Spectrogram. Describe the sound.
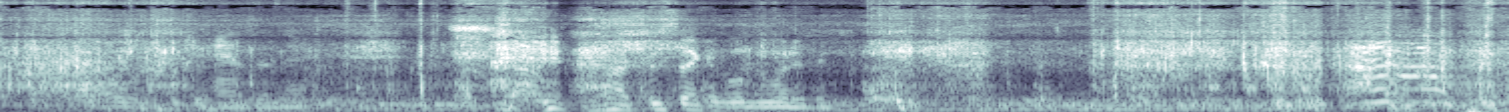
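Water splashes and sloshes loudly as a man is pulled over the side of a small boat into the water by something that has grabbed his right hand, while excited voices shout and talk over the commotion.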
